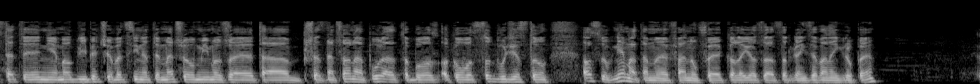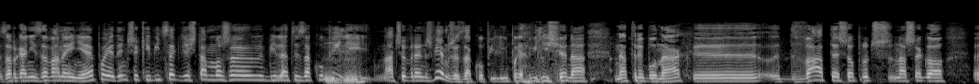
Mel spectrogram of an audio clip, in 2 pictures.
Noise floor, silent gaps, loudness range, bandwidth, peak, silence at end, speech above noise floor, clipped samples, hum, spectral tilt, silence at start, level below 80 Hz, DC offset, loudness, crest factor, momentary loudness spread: -57 dBFS; none; 2 LU; 8 kHz; -8 dBFS; 0 s; 34 dB; under 0.1%; none; -4.5 dB/octave; 0 s; -58 dBFS; under 0.1%; -23 LUFS; 14 dB; 4 LU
